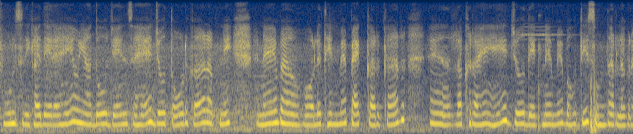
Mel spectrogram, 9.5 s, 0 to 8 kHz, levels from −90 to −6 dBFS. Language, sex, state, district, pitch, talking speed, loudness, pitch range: Hindi, female, West Bengal, Kolkata, 225 Hz, 210 wpm, -16 LUFS, 220-240 Hz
